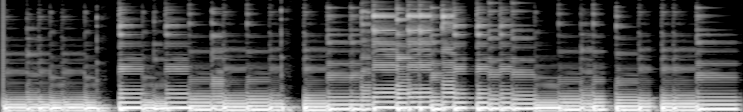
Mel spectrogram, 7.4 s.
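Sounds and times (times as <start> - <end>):
bass: 0.0 - 7.4.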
